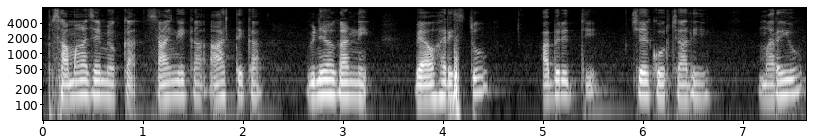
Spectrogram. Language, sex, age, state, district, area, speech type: Telugu, male, 60+, Andhra Pradesh, Chittoor, rural, spontaneous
